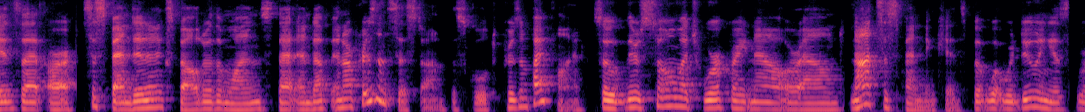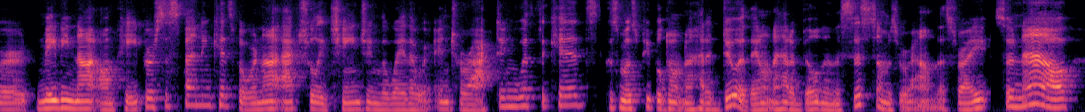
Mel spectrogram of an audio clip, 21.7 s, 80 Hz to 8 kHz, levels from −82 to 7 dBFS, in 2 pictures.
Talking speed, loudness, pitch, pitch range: 220 wpm, -22 LUFS, 145 Hz, 130-170 Hz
